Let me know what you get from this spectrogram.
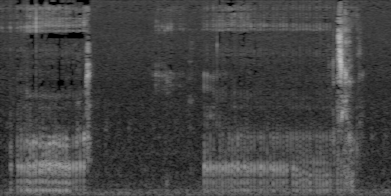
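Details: Pet dog guarding his dog food bag, even an empty one, with low pulsing growls in two bursts of about a second each, separated by quiet, and a faint click near the end.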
